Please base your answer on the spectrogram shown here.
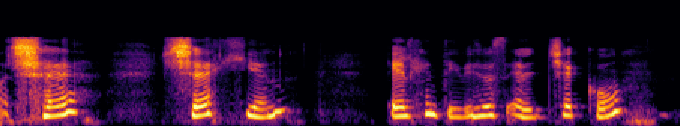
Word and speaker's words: Tschechien: Entonces, el nombre en alemán se dice Tschechien. El nombre del país, tienen que tratar de pronunciar la T, Tschechien. Y el SCH es sh, pero con la T es un poco como Tschechien.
